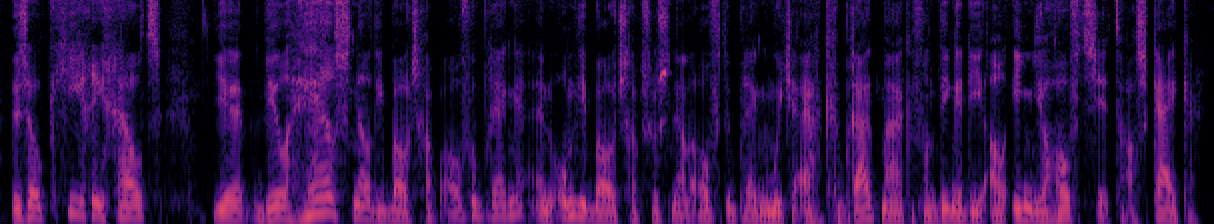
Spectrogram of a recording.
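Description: A man's voice: medium pitch, fairly quick, slight background noise. A man guest in a radio interview, explaining with enthusiasm and plenty of fillers. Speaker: exhibition curator, guest. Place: radio studio.

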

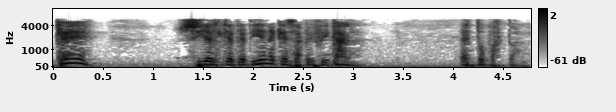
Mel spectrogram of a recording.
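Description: A male pastor preaching a sermon into a handheld mic in a church, swinging between hushed passages and shouted climaxes. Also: a little high, lively intonation, slow, lo-fi sound.

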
